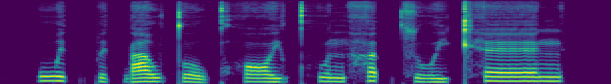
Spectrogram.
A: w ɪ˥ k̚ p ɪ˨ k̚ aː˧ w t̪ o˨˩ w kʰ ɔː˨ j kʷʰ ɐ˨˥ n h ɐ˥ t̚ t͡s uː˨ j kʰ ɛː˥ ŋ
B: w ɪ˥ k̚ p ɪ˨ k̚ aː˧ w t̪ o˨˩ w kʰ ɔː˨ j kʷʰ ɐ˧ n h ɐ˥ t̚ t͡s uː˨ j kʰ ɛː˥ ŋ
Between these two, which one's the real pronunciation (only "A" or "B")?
B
